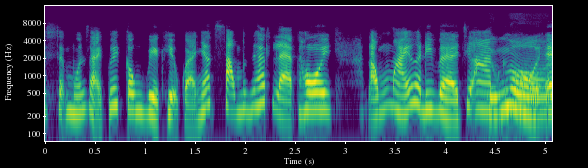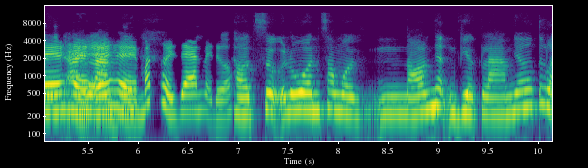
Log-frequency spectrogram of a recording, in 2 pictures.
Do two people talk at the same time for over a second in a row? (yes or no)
yes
